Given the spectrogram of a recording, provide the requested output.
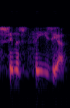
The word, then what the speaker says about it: synesthesia: It's pronounced synesthesia.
